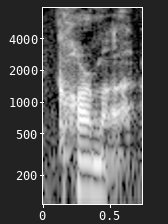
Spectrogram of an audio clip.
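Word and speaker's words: CCRMA: way that surance to ccrm eight in this pronounced karma I direct the fan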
